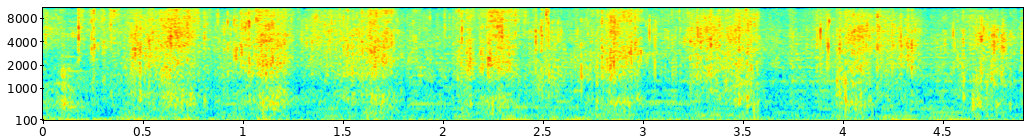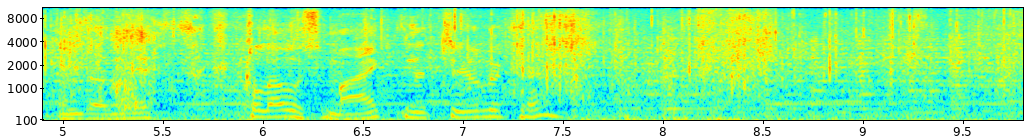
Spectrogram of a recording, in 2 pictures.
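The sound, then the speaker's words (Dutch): Loud crunching and chewing of a whole head of lettuce, eaten as a challenge to finish it within one minute, with dense crisp snaps repeating steadily throughout, while a voice talks briefly over it near the middle. “Want je moet dat kauwen en slikken en wegkrijgen.”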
